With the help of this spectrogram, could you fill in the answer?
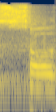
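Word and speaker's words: Seoul: let's go to south korea where we have soul stock exchange the e is silent it is sold okay so it's cos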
